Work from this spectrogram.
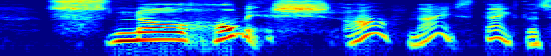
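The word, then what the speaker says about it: Snohomish: greatest idea i've ever heard of kimberly says snow homish oh nice thanks that's how it's pronounced thank you kimberly mother of is that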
